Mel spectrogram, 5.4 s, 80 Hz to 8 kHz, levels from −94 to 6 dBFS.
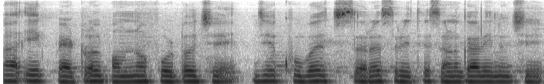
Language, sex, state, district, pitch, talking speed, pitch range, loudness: Gujarati, male, Gujarat, Valsad, 150 Hz, 155 wpm, 145-150 Hz, -15 LUFS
